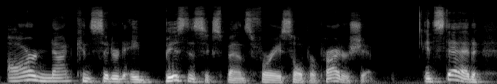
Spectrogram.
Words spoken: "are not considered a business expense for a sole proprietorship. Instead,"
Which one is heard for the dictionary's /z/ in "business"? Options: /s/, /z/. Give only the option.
/z/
